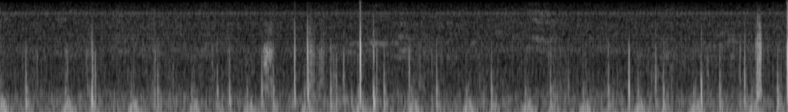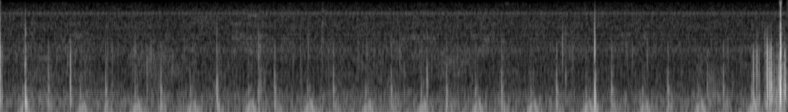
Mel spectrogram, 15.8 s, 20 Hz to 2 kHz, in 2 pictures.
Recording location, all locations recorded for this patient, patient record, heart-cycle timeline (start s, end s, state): tricuspid valve (TV)
aortic valve (AV)+pulmonary valve (PV)+tricuspid valve (TV)+mitral valve (MV)
#Age: Child
#Sex: Female
#Height: 116.0 cm
#Weight: 30.4 kg
#Pregnancy status: False
#Murmur: Absent
#Murmur locations: nan
#Most audible location: nan
#Systolic murmur timing: nan
#Systolic murmur shape: nan
#Systolic murmur grading: nan
#Systolic murmur pitch: nan
#Systolic murmur quality: nan
#Diastolic murmur timing: nan
#Diastolic murmur shape: nan
#Diastolic murmur grading: nan
#Diastolic murmur pitch: nan
#Diastolic murmur quality: nan
#Outcome: Normal
#Campaign: 2015 screening campaign
0.00	4.08	unannotated
4.08	4.24	S1
4.24	4.35	systole
4.35	4.44	S2
4.44	4.62	diastole
4.62	4.78	S1
4.78	4.90	systole
4.90	5.02	S2
5.02	5.24	diastole
5.24	5.36	S1
5.36	5.50	systole
5.50	5.60	S2
5.60	5.82	diastole
5.82	5.96	S1
5.96	6.04	systole
6.04	6.14	S2
6.14	6.34	diastole
6.34	6.50	S1
6.50	6.60	systole
6.60	6.72	S2
6.72	6.91	diastole
6.91	7.06	S1
7.06	7.18	systole
7.18	7.28	S2
7.28	7.46	diastole
7.46	7.64	S1
7.64	7.76	systole
7.76	7.86	S2
7.86	8.04	diastole
8.04	8.20	S1
8.20	8.34	systole
8.34	8.44	S2
8.44	8.64	diastole
8.64	8.78	S1
8.78	8.92	systole
8.92	9.02	S2
9.02	9.22	diastole
9.22	9.36	S1
9.36	9.47	systole
9.47	9.58	S2
9.58	9.76	diastole
9.76	9.90	S1
9.90	10.03	systole
10.03	10.14	S2
10.14	10.35	diastole
10.35	10.52	S1
10.52	10.61	systole
10.61	10.72	S2
10.72	10.94	diastole
10.94	11.08	S1
11.08	11.20	systole
11.20	11.32	S2
11.32	11.51	diastole
11.51	11.66	S1
11.66	11.78	systole
11.78	11.88	S2
11.88	12.08	diastole
12.08	12.22	S1
12.22	12.33	systole
12.33	12.44	S2
12.44	12.62	diastole
12.62	12.76	S1
12.76	12.87	systole
12.87	12.98	S2
12.98	13.16	diastole
13.16	13.32	S1
13.32	13.44	systole
13.44	13.54	S2
13.54	13.71	diastole
13.71	15.76	unannotated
